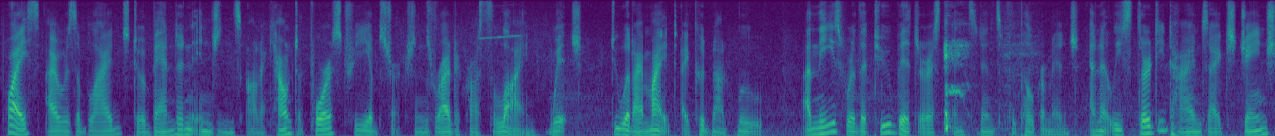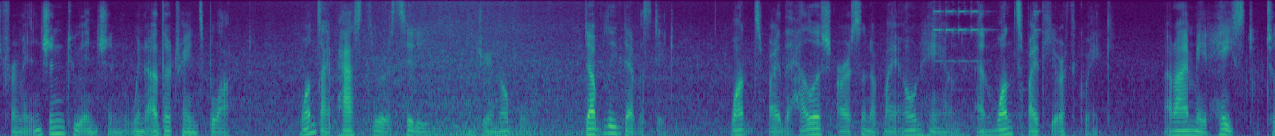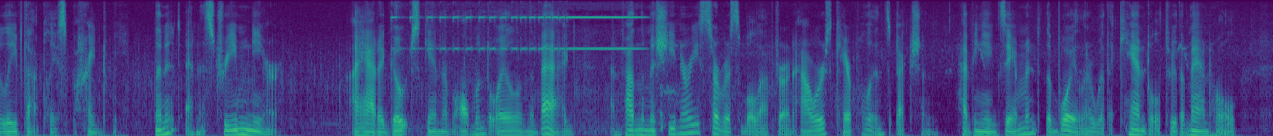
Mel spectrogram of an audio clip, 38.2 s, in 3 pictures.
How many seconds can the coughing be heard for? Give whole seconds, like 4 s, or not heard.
2 s.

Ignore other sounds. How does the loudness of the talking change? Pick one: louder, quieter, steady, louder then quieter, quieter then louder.
steady.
